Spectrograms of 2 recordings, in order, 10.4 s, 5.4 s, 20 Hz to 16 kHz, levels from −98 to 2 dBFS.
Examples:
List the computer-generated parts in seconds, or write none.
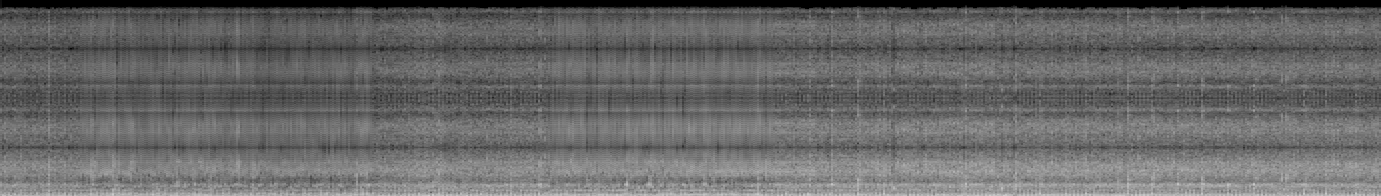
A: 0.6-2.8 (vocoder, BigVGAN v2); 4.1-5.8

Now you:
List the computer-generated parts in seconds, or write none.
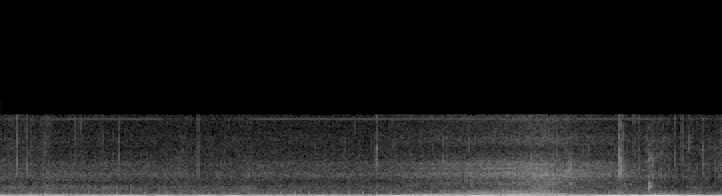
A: 0.0-0.4 (codec, HILCodec); 1.2-1.9; 4.9-5.4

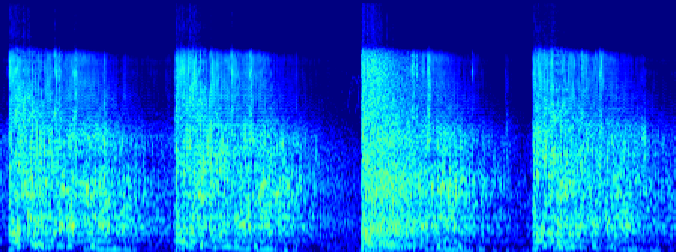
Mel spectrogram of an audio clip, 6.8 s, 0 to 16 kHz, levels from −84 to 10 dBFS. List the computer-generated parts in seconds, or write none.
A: 0.0-3.2 (vocoder, BigVGAN v2); 4.2-6.8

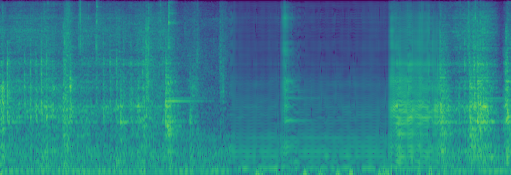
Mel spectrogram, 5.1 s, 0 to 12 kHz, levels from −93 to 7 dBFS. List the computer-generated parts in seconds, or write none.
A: 2.3-4.4 (vocoder, BigVGAN v2)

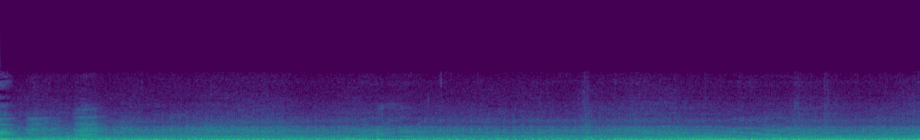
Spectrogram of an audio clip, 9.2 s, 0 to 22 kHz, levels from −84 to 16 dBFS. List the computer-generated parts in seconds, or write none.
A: 3.6-4.2 (codec, SNAC); 7.3-7.9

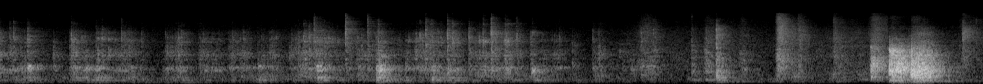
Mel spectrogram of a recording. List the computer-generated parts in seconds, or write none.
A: 8.2-9.2 (autoencoder, DAC-VAE)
